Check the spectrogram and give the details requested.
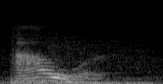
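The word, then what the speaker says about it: hour: Muchos pronuncian esta palabra, porque normalmente la H se pronuncia en inglés, pero aquí la H es muda, así que esta palabra se pronuncia our.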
